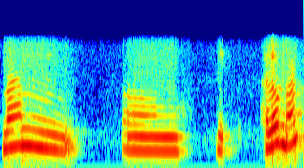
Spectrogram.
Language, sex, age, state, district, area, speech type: Tamil, female, 45-60, Tamil Nadu, Pudukkottai, rural, conversation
